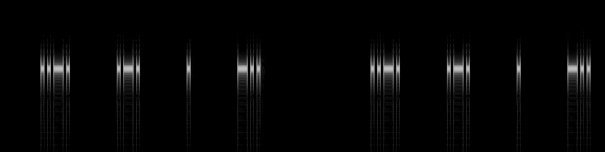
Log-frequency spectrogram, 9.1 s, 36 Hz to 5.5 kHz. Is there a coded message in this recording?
Yes: Morse code from 0.6 to 8.8 s, heard as a keyed tone, about 25 wpm, spaced as for 10 wpm, 570 Hz. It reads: FRED FRED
